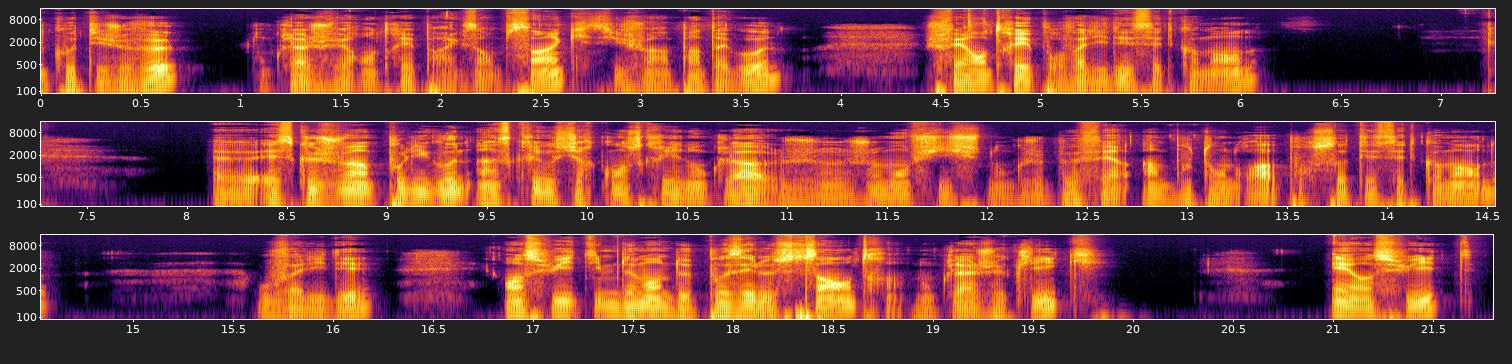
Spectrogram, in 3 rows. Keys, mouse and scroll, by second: 13.1 right click, 19.5 click.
